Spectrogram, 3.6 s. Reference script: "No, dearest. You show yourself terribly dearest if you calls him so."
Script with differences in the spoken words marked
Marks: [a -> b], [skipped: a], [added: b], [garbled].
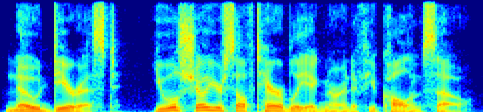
"No, dearest. You [added: will] show yourself terribly [dearest -> ignorant] if you [calls -> call] him so."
